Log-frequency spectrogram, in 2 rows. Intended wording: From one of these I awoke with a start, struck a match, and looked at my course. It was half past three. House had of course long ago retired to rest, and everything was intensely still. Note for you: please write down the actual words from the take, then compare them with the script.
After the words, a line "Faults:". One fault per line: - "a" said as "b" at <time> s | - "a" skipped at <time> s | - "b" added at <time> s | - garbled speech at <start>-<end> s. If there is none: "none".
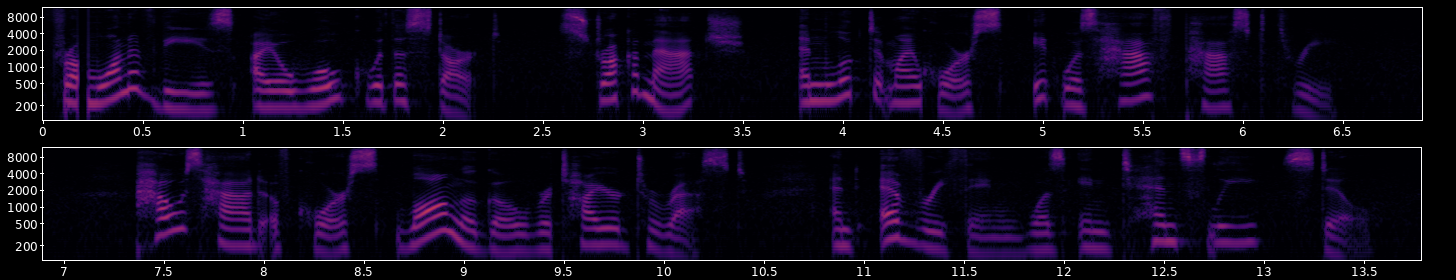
From one of these I awoke with a start, struck a match, and looked at my course. It was half past three. House had of course long ago retired to rest, and everything was intensely still.
Faults:
none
